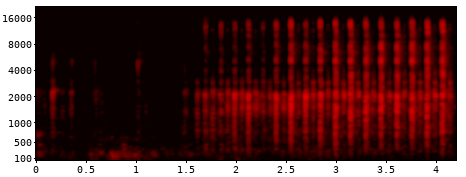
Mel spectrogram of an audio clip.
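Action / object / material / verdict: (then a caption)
shake / plastic liquid lipstick tube / plastic / none. A long-wear glossy liquid lipstick tube, which has to be shaken before use, is shaken to mix the product inside. A few sparse clicks give way after about a second and a half to a fast, fairly steady rattle of bright, sharp ticks, about 200 per minute, growing louder toward the end.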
